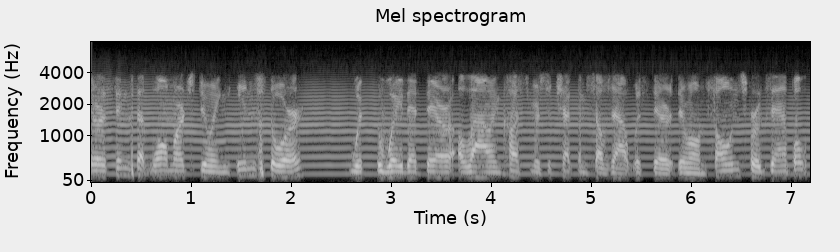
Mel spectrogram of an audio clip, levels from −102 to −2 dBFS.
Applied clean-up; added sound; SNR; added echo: none; Trumpet; 10 dB; none.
